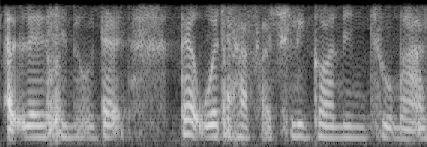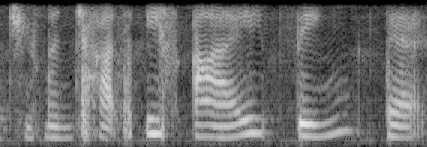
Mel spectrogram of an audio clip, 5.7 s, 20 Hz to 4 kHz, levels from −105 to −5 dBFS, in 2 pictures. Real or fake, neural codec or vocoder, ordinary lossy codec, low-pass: fake; codec, 24 kHz, 6 kbps, HILCodec; none; 3.6 kHz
